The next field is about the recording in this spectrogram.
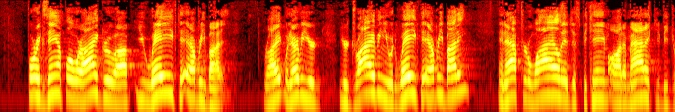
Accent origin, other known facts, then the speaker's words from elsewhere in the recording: Blackburn, Missouri, United States; I grew up in Blackburn, Missouri, population 314. Pretty small. Actually, we grew up on a farm.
